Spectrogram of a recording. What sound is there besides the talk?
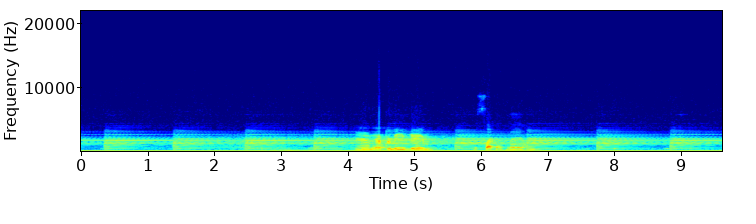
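clock ticking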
